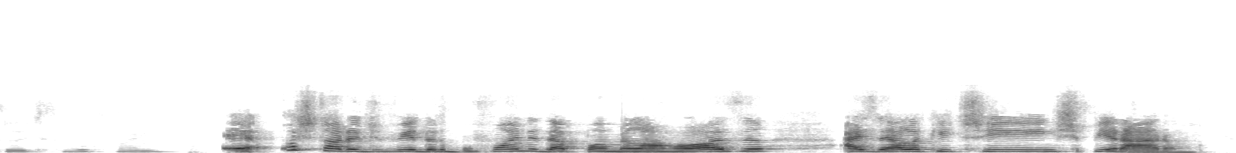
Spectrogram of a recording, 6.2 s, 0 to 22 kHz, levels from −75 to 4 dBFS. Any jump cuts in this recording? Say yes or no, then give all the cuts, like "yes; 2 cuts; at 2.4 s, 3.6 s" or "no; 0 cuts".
yes; 3 cuts; at 1.5 s, 2.2 s, 4.4 s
